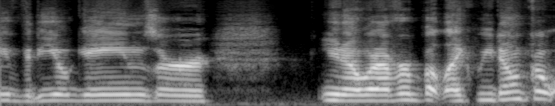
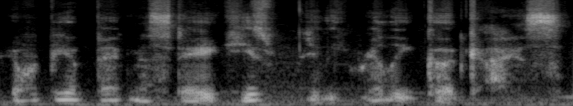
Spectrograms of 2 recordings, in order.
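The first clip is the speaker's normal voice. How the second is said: whispered aside, voice dropped to breath; 2 semitones higher, 19 dB quieter than usual. Real, not acted. Urging listeners to draft Alex, in a whisper. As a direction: lean in and whisper it like a secret tip.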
